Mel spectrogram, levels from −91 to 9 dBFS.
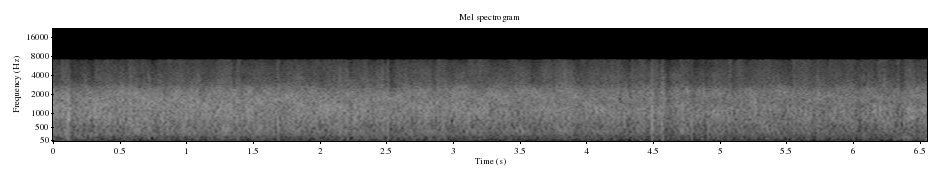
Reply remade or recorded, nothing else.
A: remade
